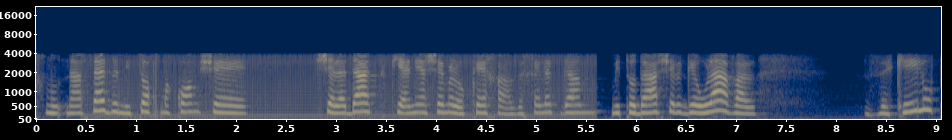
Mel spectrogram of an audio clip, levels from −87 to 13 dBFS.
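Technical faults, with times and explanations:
0.43–5.60 s, mains buzz: a steady, raspy 60 Hz buzz sits roughly 15 dB under the speech and then stops. Switching spikes from something like a dimmer or an unshielded line get in twice per mains cycle, so harmonics climb well into the kHz range.
1.17–1.27 s, bit errors on an ADPCM link: a short rough burst with pops and a quick level wobble, about a tenth of a second long. It points to a few frames hit at an error rate around half a percent. Each flipped bit throws off the decoder's step size and prediction, so the damage smears on for several milliseconds instead of being a single click. This comes over what sounds like 32 kbit/s G.726 with only light coding grit.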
